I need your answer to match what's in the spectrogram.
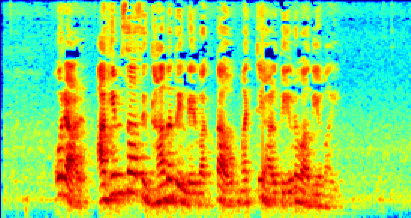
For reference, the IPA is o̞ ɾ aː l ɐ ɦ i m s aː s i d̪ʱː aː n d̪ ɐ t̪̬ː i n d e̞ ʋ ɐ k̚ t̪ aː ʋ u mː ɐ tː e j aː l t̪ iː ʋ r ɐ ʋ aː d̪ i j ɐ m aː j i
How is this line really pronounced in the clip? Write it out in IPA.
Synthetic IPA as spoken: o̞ ɾ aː ɭ ɐ ɦ i m s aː s i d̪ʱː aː n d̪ ɐ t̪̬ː i n d e̞ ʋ ɐ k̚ t̪ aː ʋ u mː ɐ tː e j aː ɭ t̪ iː ʋ r ɐ ʋ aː d̪ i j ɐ m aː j i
